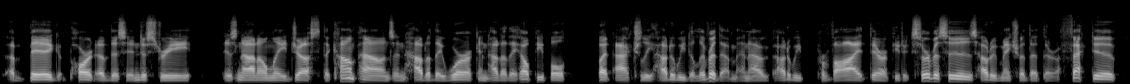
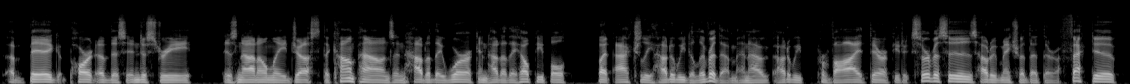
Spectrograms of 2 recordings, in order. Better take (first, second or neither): second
